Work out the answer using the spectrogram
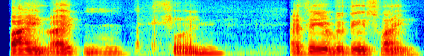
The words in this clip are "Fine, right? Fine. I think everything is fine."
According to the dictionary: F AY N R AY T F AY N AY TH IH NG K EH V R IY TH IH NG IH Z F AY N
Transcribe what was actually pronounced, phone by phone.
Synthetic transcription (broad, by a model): F AY N R AY T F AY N AY TH IH NG K EH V R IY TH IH NG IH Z F AY N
